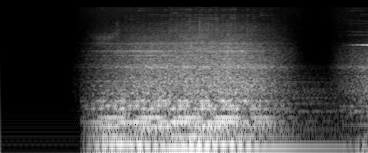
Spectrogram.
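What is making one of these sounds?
A magical shimmering hum swells and fades.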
